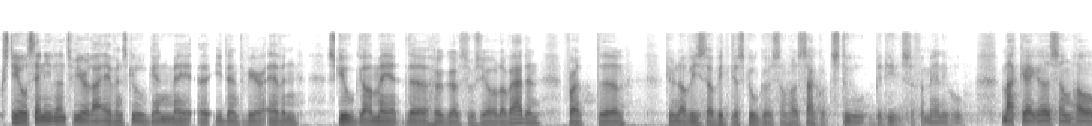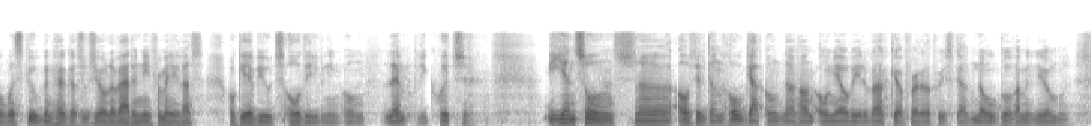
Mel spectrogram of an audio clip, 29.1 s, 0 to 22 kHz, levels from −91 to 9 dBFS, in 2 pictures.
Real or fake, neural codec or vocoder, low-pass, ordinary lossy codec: fake; codec, 16 kHz in and 24 kHz out, 0.4 kbps, LongCat-Audio-Codec, two codebook decoder; 7.2 kHz; MP3, 64 kbps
